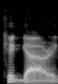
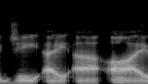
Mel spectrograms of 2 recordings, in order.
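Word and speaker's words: K'gari: some confirmation um but she seems to think that it's got to be pronounced Gary so if that is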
